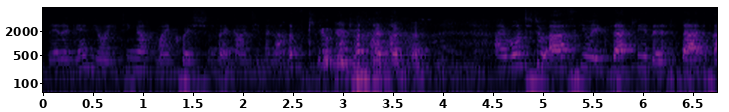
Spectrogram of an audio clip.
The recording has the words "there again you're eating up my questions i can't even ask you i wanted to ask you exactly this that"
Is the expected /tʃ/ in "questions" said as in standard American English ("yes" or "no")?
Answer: yes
